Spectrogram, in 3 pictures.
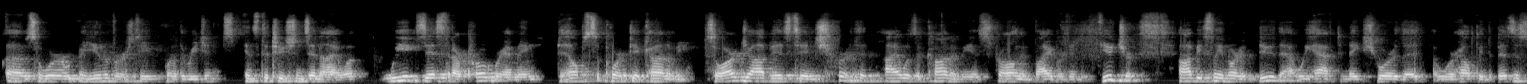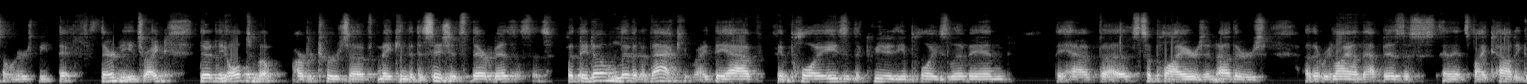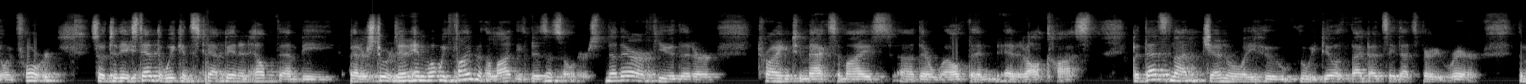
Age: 40-59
